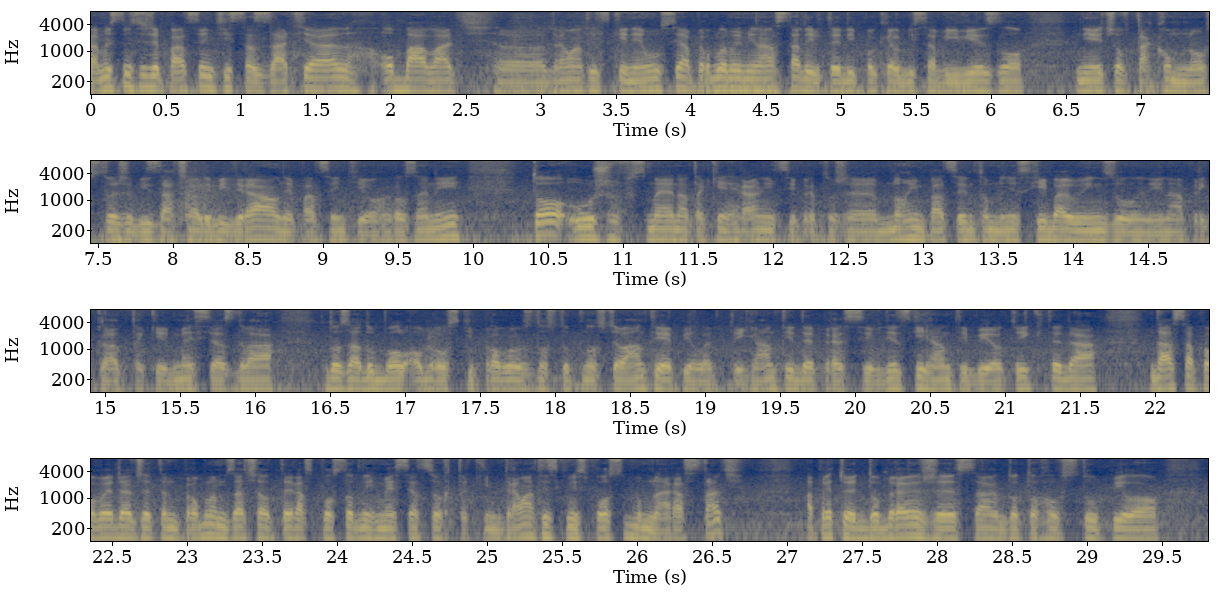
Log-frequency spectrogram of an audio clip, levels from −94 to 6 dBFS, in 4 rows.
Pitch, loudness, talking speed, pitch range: 105 Hz, -26 LUFS, 160 wpm, 100-115 Hz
